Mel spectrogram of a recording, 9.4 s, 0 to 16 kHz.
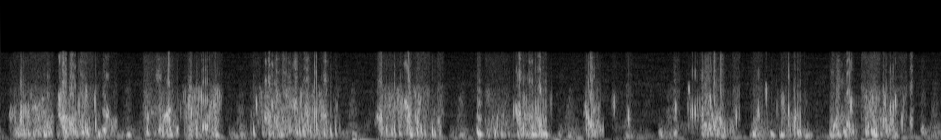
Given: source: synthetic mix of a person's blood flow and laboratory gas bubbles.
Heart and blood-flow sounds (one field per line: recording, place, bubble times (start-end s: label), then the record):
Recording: Doppler ultrasound of blood flow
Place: precordium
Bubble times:
0.08-1.19 s: bubbles
1.42-2.24 s: bubbles
2.50-3.41 s: bubbles
3.74-4.45 s: bubbles
4.74-5.52 s: bubbles
5.83-6.04 s: bubbles
6.11-6.18 s: bubbles
6.25-6.33 s: bubbles
6.72-6.80 s: bubbles
6.86-7.40 s: bubbles
7.49-8.05 s: bubbles
8.29-9.14 s: bubbles
9.20-9.27 s: bubbles
From the record:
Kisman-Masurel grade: 444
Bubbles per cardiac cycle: continuous sound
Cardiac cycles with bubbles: 100%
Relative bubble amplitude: maximal (0.775 to 0.999)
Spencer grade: 4 (maximum detectable bubble signal sounding continuously throughout systole and diastole of every cardiac period, and overriding the amplitude of the normal cardiac signals)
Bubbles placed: only in the low amplitude regions of the cardiac cycle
